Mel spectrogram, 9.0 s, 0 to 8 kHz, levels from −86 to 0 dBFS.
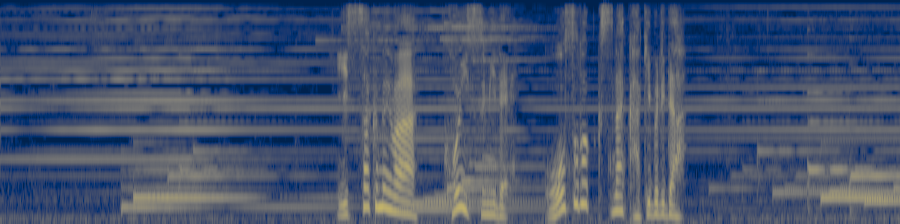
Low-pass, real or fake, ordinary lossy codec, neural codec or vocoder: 7.2 kHz; real; none; none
